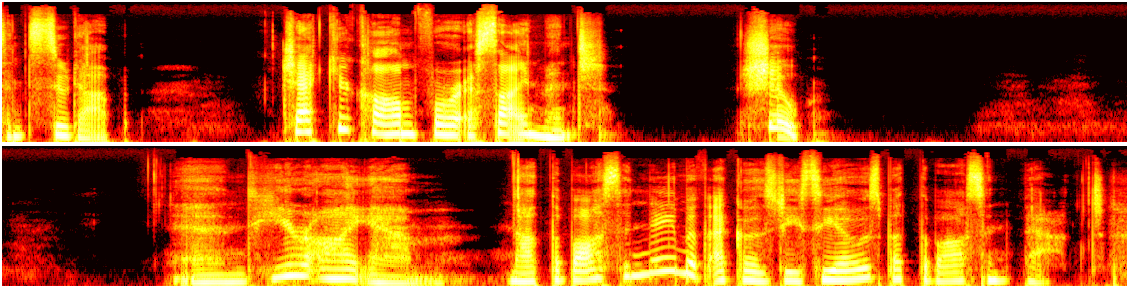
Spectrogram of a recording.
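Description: A woman's voice: medium pitch, creaky, no echo, studio quality. A woman voicing a wry, motherly female medic boss in an audiobook, informal and salty, reassuring yet bossy. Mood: private doubt.

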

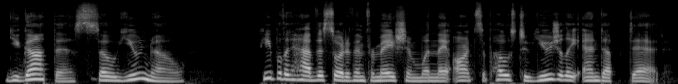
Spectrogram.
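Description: Woman voicing a gruff, guarded man, pitched low. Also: moderate pace, no echo, clean studio sound, natural voice. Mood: grave, deliberate. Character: gruff, guarded amnesiac man, hard-drinking and terse.

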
